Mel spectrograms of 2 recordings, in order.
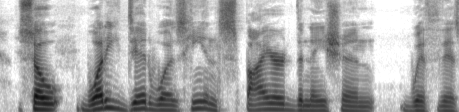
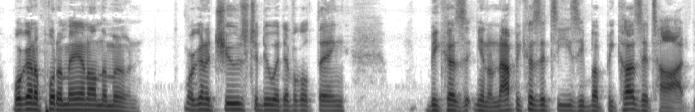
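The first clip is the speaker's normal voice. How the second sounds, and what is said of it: Poor JFK impression, East Coast accent. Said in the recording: “the worst JFK impression ever ... you got a little bit of that accent in there ... It's got that like East Coast vibe”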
